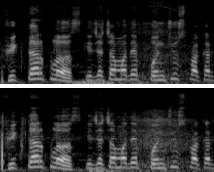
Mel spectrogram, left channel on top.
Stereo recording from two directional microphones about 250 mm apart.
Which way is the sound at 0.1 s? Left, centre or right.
Left.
